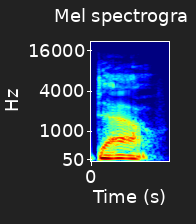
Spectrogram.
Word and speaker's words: Tao: the Dow Stock Market, but the TAO, the pronounced DAO. That got me for a really long time. I always thought it was Tao. And then somebody's like, "No, dude. Dao." Like, "Oh, got it."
